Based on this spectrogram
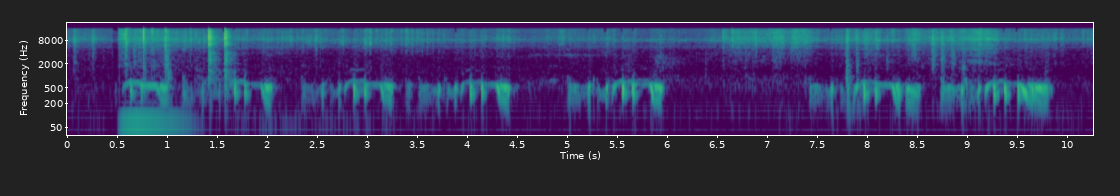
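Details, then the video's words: Male pigeon performing, cooing in repeated rough, rolling bursts of low throbbing coos, each bout lasting under a second with short pauses between, some sharp clicks and faint indoor clatter. "কবুতরের অসাধারণ ডাক"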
